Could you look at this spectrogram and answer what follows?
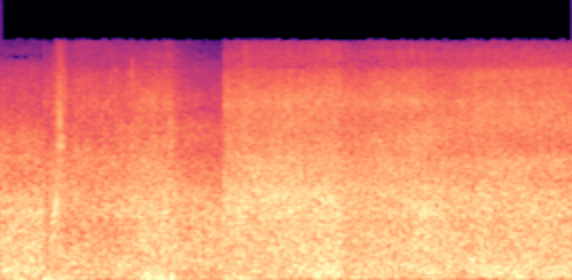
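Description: Sea waves breaking and washing over coastal rocks, a steady rush of surf.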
